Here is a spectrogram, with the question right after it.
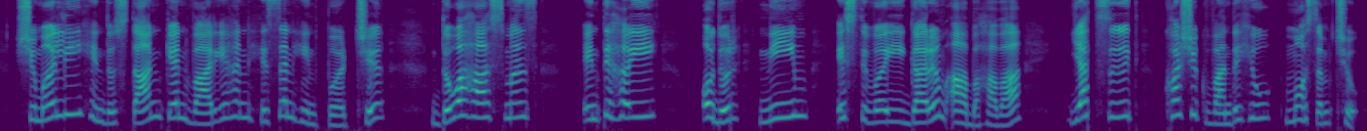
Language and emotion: Kashmiri, neutral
